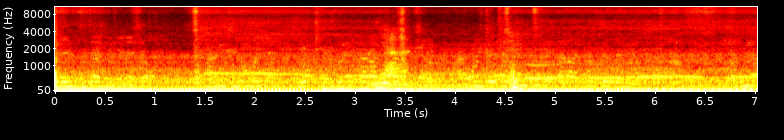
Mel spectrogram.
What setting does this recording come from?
car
